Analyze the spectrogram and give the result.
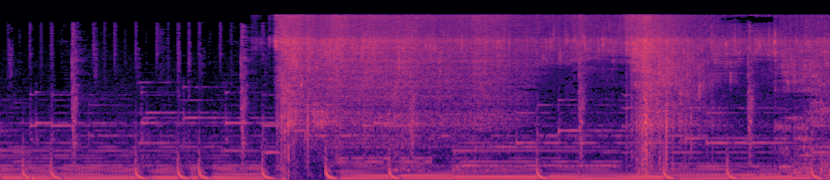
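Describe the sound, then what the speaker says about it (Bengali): Sliced potatoes seasoned with salt and turmeric sizzle and fry lightly in hot oil in a wok, with a steady crackling hiss and occasional louder spatters throughout, close and continuous without any talk. "তাহলে চলো এটাকে হালকা করে ভেজে নিই"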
